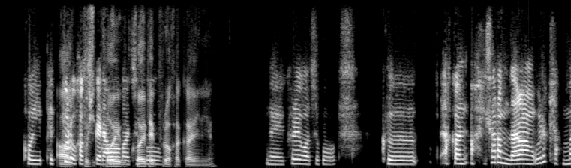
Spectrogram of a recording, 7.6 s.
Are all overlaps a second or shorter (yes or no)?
no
